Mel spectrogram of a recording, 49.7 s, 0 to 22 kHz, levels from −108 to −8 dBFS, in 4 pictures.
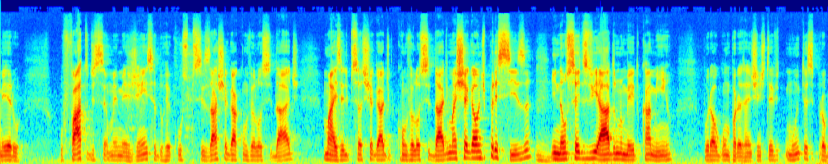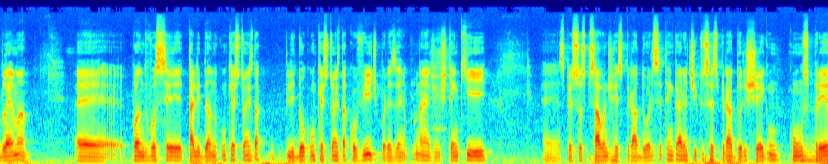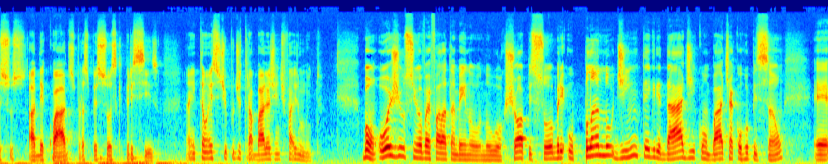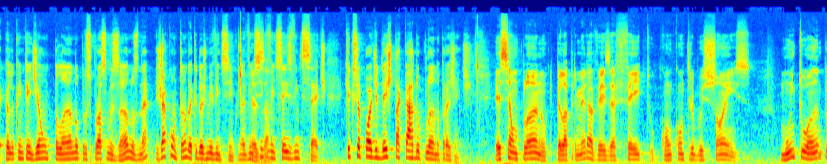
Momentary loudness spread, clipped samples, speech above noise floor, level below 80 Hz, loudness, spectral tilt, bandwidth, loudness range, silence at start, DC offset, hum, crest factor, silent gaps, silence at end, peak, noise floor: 13 LU; under 0.1%; 26 dB; -46 dBFS; -22 LUFS; -4 dB/octave; 16.5 kHz; 9 LU; 0 s; under 0.1%; none; 22 dB; none; 0 s; 0 dBFS; -48 dBFS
